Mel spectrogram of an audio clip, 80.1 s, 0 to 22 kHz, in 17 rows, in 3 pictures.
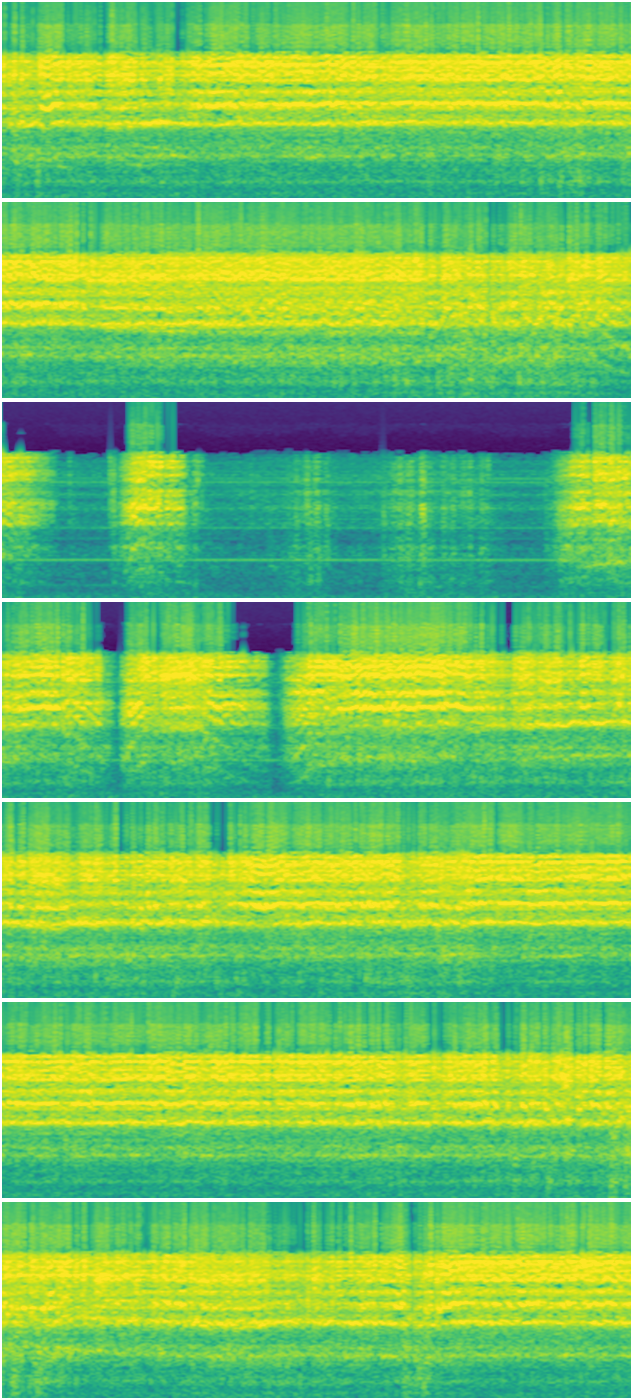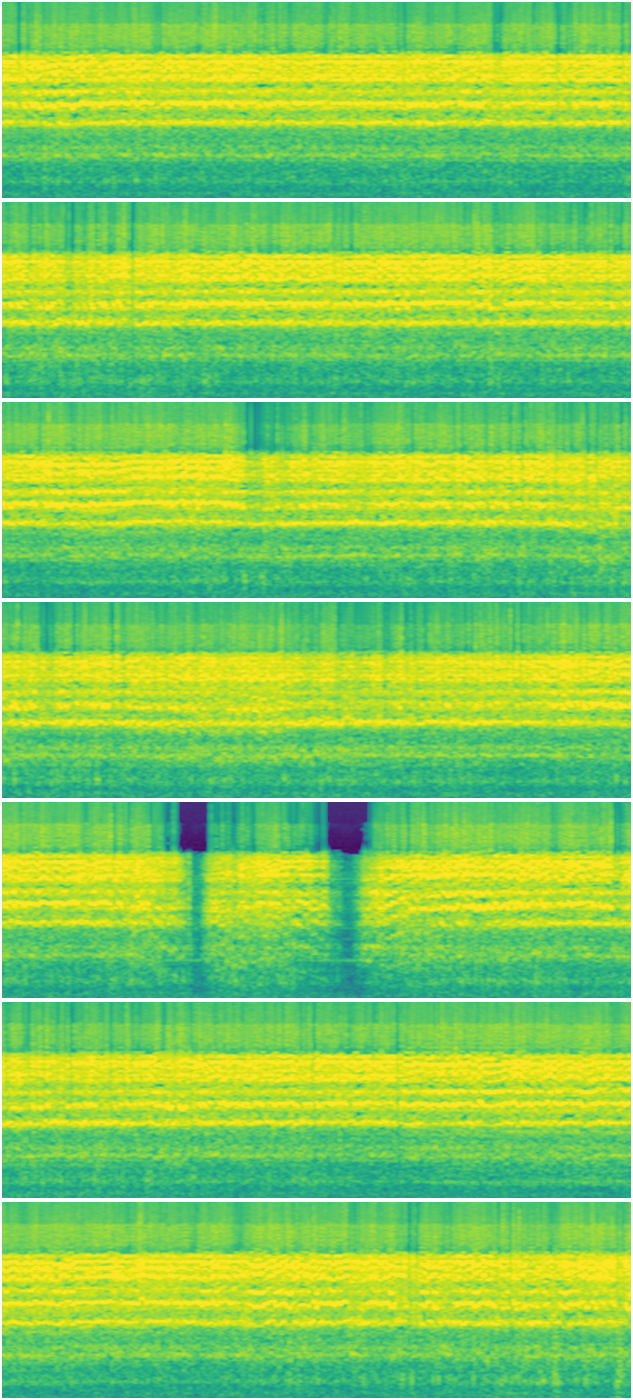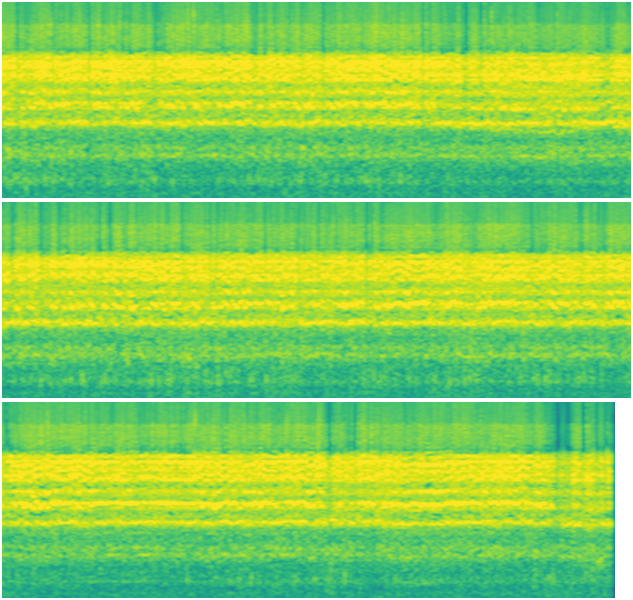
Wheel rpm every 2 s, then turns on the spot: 220, 230, 230, 210, 170, 10, 30, 120, 140, 220, 230, 240, 240, 230, 230, 230, 230, 230, 230, 230, 230, 230, 230, 220, 220, 230, 180, 130, 230, 230, 210, 220, 230, 230, 230, 220, 230, 230, 230, 230.
10-12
